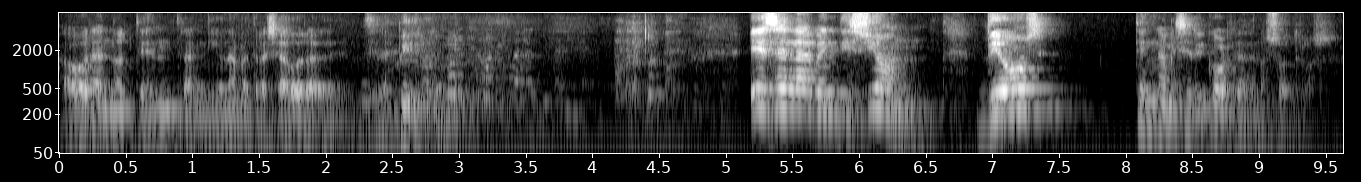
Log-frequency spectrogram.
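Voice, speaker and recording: A man with an Argentine accent preaching a sermon as pastor, switching between loud emphatic phrases and soft trailing endings, with conversational asides to the congregation. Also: mid-range voice, sing-song, normal speed, long pauses, roomy sound.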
